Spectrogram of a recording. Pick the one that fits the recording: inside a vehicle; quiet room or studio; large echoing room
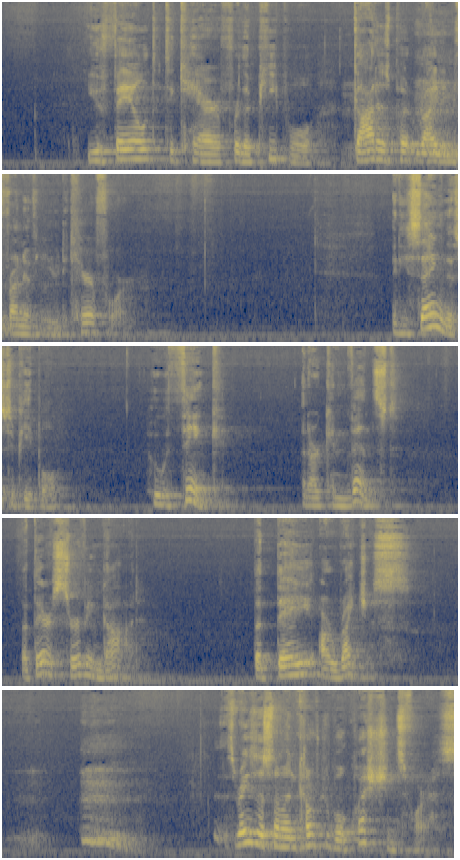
large echoing room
